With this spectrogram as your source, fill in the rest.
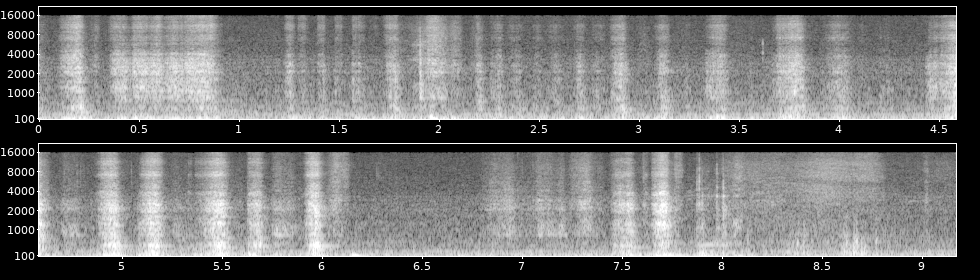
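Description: A graphite pencil scratches sketch lines across a medium white canvas or paper board on a wooden easel while the other hand rests below it. Dry, papery rasping strokes come in quick bursts, with a cluster of louder, sharper strokes near the middle and another near the end, over a low background rumble.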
